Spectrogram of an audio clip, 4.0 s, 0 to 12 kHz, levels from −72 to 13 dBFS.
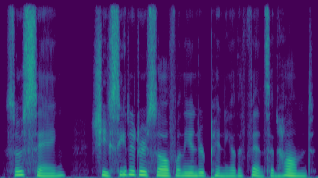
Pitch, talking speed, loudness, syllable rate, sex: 200 Hz, 195 wpm, -16 LUFS, 5.6 syllables/s, female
